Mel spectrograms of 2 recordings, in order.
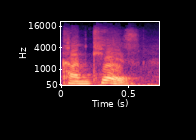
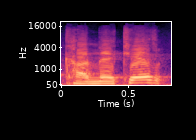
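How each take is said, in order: First: The n is followed by no vowel. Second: A short vowel follows the n sound. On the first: The speaker calls it right. "Schwa on the nun is silent" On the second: The speaker calls it wrong. "not concave"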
